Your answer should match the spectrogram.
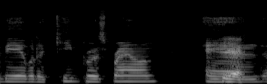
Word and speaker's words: Braun: They traded Christian Brown, B-R-A-U-N, pronounced Brown.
